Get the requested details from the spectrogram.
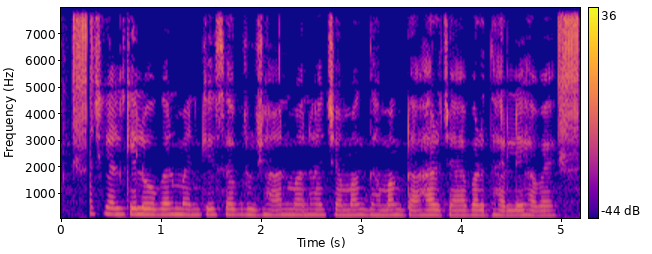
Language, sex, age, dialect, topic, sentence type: Chhattisgarhi, female, 18-24, Western/Budati/Khatahi, banking, statement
